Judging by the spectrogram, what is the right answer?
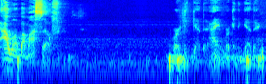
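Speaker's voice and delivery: soft whisper of stubborn refusal. Retold or imitated. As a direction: hiss it like a secret. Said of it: "And she like".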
